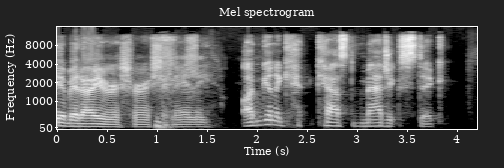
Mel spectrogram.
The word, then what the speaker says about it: shillelagh: Does anyone know how to pronounce this? Shilalag? Shillelagh.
